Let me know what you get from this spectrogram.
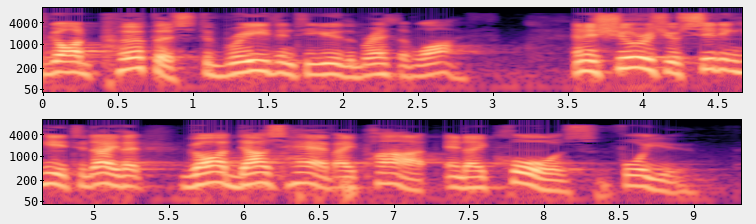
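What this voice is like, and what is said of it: Foreign accent. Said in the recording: “a man from many miles away with a funny accent”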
